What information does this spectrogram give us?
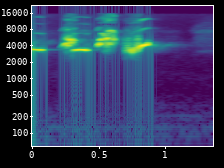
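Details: Double-collared Seedeater in full song during a rest in the shade on a hot day before its moult; a brief clear tone followed by three fast, sharp, chattering whistled notes packed into under a second.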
